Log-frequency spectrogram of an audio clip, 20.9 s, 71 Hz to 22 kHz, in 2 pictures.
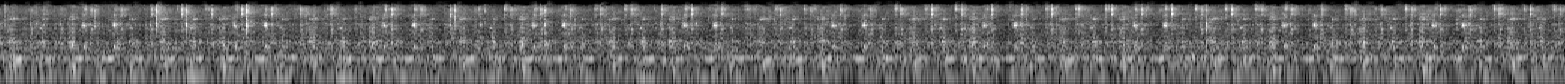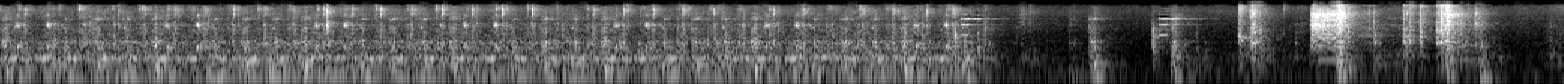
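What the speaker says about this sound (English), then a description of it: "I can do applique stitches with this machine." A Janome Memorycraft 9900 sewing machine runs an applique stitch in a steady, fast, even mechanical whir for about seventeen seconds, then stops and leaves a few scattered clicks and handling knocks.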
